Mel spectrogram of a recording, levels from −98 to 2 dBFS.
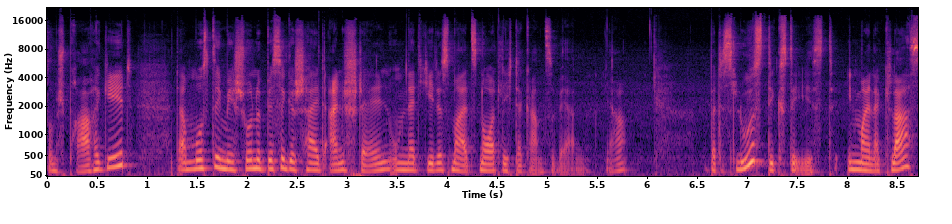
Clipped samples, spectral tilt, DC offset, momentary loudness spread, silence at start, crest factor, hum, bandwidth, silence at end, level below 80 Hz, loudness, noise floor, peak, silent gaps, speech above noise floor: under 0.1%; -4.5 dB/octave; under 0.1%; 17 LU; 0 s; 20 dB; none; 19 kHz; 0 s; -52 dBFS; -27 LUFS; -54 dBFS; -8 dBFS; none; 26 dB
